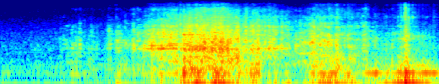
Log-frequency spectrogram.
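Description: About a second of silence, then a man's soft, breathy chuckle, loudest about two seconds in, trailing off into quieter breaths.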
